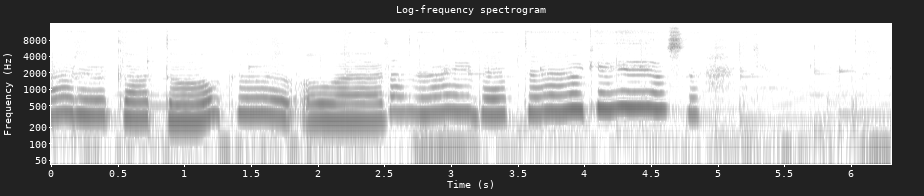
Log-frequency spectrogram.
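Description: A woman singing a tune in a string of short, gliding notes, breaking off about five seconds in, over quiet background music.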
